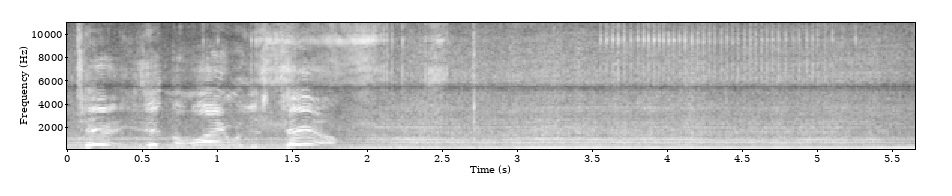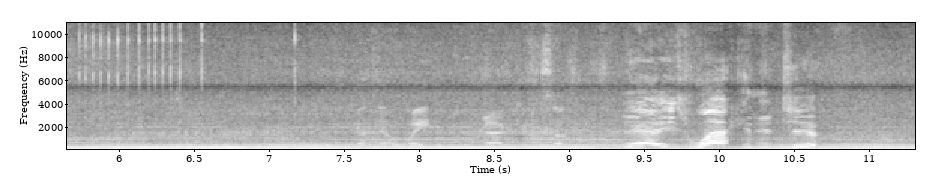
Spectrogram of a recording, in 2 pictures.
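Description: Water splashes and churns against a boat.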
